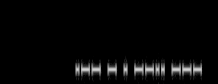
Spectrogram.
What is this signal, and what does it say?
Morse code, heard as a keyed tone, about 47 wpm, 700 Hz. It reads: WTEZO
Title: Code Groups - 5 Letters - 45wpm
